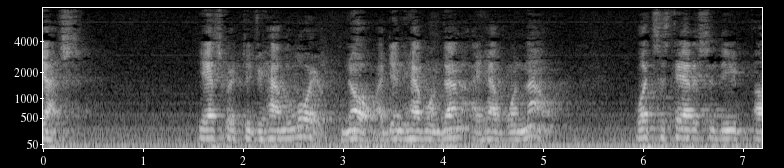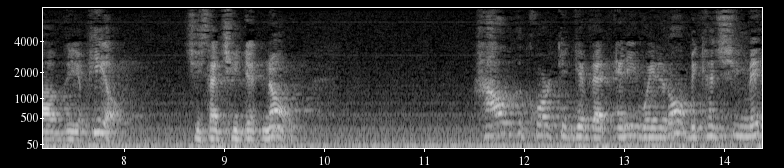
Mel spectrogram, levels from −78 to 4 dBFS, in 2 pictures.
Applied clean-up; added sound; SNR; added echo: none; none; none; none.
